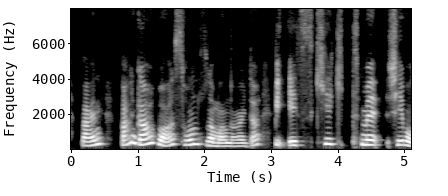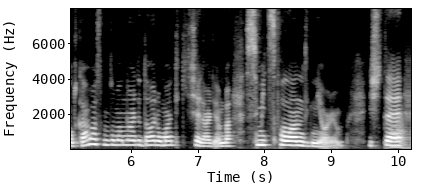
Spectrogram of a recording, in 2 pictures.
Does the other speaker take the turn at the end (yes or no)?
no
